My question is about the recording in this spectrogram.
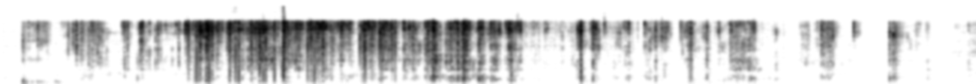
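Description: A foil trading-card pack being torn open and its wrapper crinkled, densest for a couple of seconds starting about a second in, then lighter rustles and clicks as the cards are handled.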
